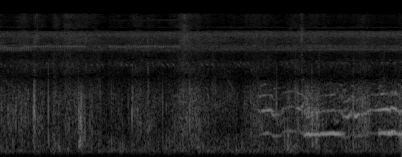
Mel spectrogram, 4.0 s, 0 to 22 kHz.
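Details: Early-morning rabbit chase by Bluetick Coonhounds, July 2012, the pack circling as it runs. Quiet rustling at first, then several far-off hounds break into long, wavering howled bays near the end over a constant insect hum.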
